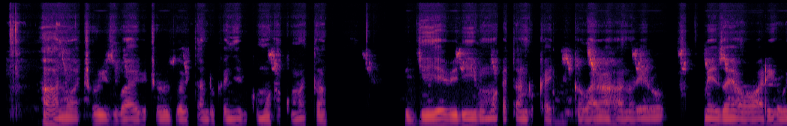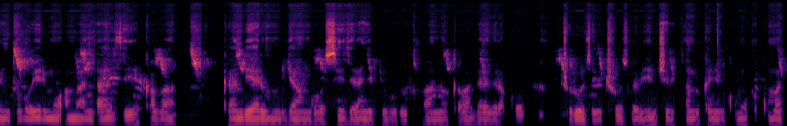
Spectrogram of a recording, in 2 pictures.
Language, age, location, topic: Kinyarwanda, 25-35, Kigali, finance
